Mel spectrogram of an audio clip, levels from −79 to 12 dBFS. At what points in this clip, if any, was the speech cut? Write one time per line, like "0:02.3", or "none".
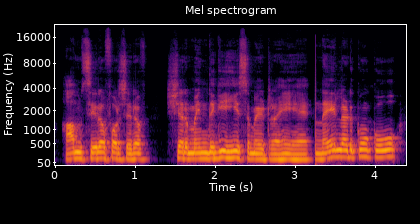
0:03.2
